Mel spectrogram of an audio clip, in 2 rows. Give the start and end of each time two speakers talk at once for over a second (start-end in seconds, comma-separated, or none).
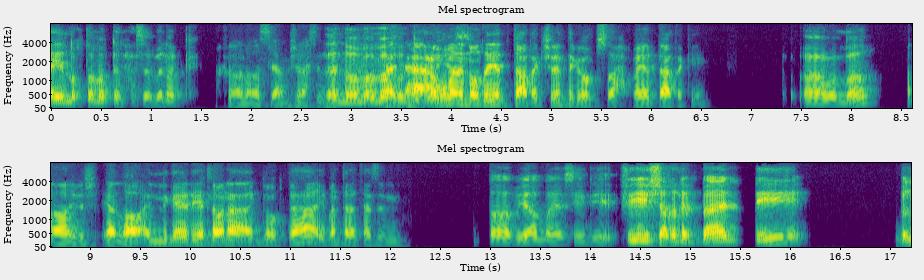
2.7-4.2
